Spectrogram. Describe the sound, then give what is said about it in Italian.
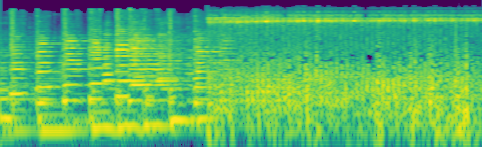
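Helicopter flying low over a sugar cane plantation in Queensland to drop baits, its steady rotor roar and a high engine whine taking over after about two seconds of music and continuing evenly to the end. “Un elicottero vola basso su una piantagione di canne da zucchero in Queensland per gettare delle esche contro un invasore nocivo.”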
